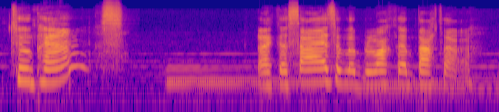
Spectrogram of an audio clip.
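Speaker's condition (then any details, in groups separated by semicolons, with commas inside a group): Cerebral palsy, hemiplegia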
